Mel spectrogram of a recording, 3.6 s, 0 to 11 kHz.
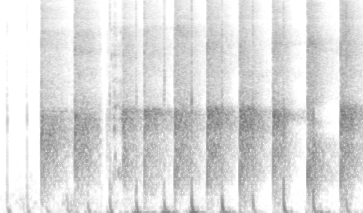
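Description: Around a dozen sharp hand claps in a quick, steady rhythm, starting with two faint taps and then settling into loud, bright, even claps with no talking, clapping to thank viewers for reaching 150 subscribers on CastBox.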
